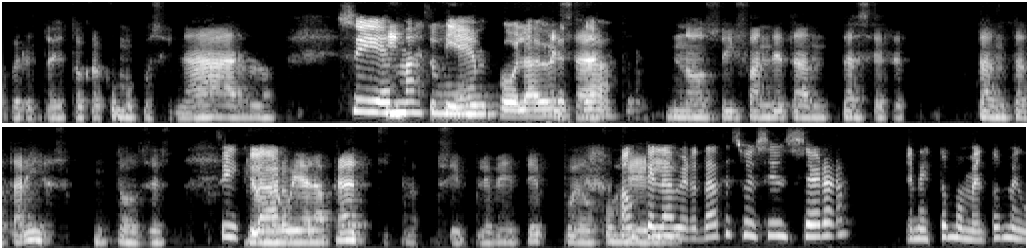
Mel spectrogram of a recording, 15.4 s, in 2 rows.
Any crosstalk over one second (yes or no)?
yes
